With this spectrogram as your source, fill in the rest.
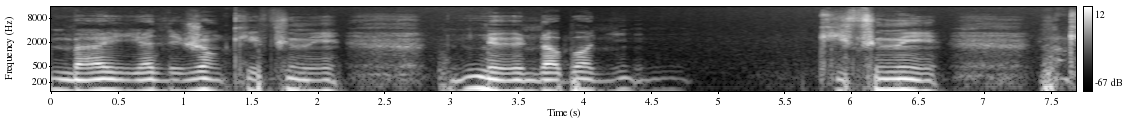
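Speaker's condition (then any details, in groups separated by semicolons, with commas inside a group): Acquired brain injury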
